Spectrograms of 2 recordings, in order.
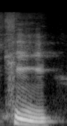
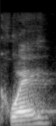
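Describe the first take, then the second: First: The word is pronounced like "key". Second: The word is pronounced like "kway". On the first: This is the original nautical pronunciation. "the proper pronunciation is key" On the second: This is how most people commonly say it. "but everybody calls it Quay"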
